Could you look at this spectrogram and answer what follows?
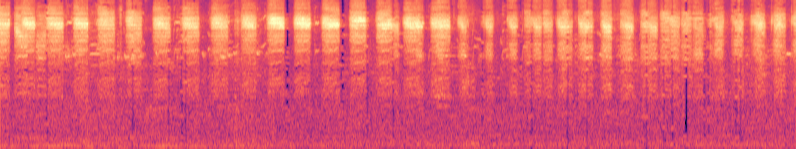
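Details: Zebra finch chicks being hand-fed beg with rapid, high, hissing peeps repeated several times each second.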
